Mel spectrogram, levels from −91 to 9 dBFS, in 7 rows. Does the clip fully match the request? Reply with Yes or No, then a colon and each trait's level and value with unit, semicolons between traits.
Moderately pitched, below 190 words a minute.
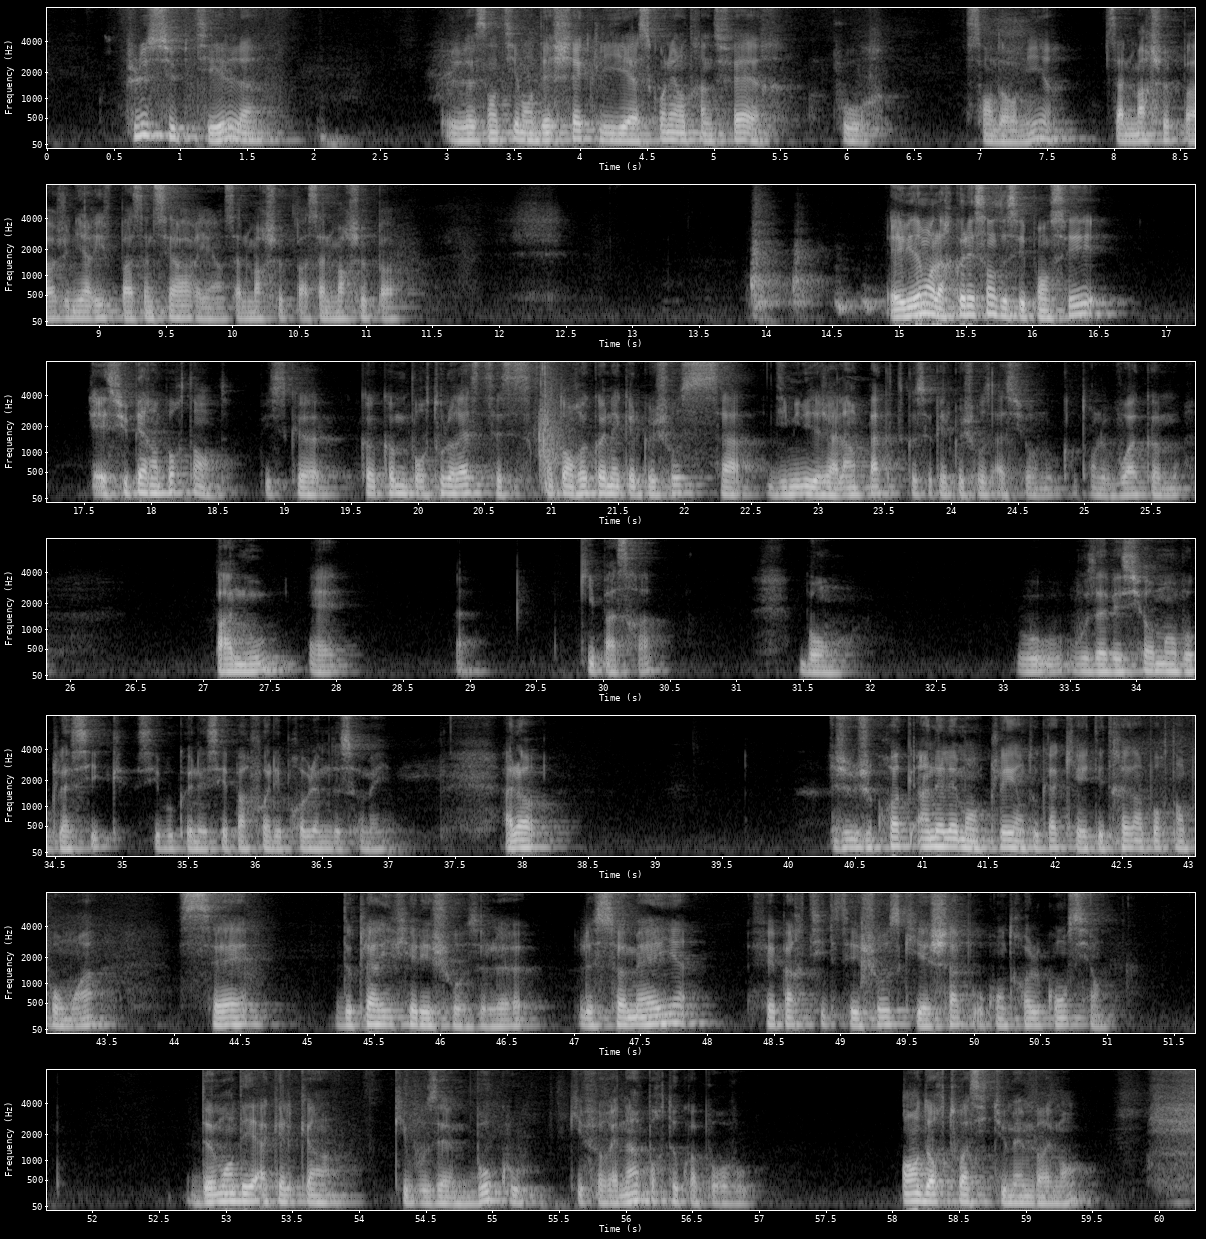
No: low, 110 Hz; slow, 145 wpm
